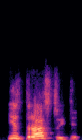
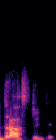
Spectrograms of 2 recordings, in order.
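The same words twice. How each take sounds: First: Full ইজদ্রাস্তুইতে with the ই clearly sounded; proper pronunciation. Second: দ্রাস্তুইতে, clipped without the ই, quick and casual; casual Russian form. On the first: Teacher contrasts the proper form with the casual one. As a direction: carefully spell out ইজদ্রাস্তুইতে in full. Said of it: "এটার proper spelling হলো". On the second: Teacher shows how Russians really say it. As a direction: say দ্রাস্তুইতে the way Russians drop the start. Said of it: "রাশিয়ানরা কি বলে?". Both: Shown as a demonstration.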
